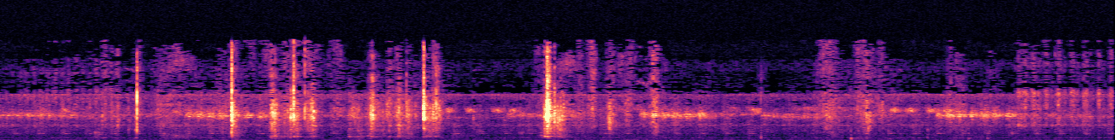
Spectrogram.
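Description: Faint clicks and light taps of coloured pencils being set down and picked up, a run of them a second or two in and the sharpest about four seconds in, over a low hiss.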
